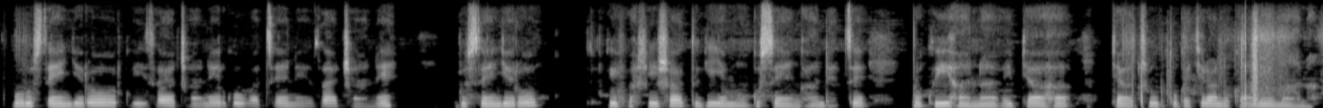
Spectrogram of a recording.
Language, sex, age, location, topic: Kinyarwanda, female, 25-35, Musanze, government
